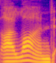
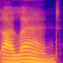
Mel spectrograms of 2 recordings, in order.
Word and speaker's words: island: Many learners pronounce Island as Island because of the spelling, but the S is silent, so it's just Island.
